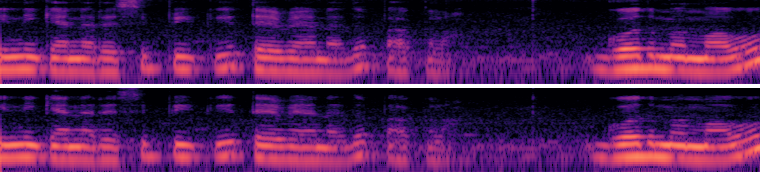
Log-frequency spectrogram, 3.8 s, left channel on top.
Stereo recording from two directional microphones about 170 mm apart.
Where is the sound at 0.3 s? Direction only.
20° left (ahead or behind).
